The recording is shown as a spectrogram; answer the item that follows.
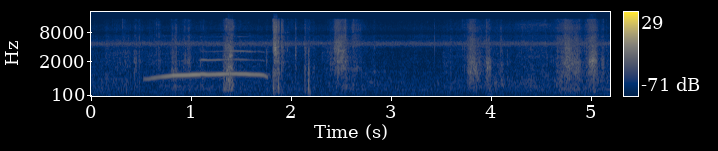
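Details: A baby female monkey left alone with her grandmother gives one loud, drawn-out, slightly rising tonal cry, calling for her mother, over a steady insect buzz.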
